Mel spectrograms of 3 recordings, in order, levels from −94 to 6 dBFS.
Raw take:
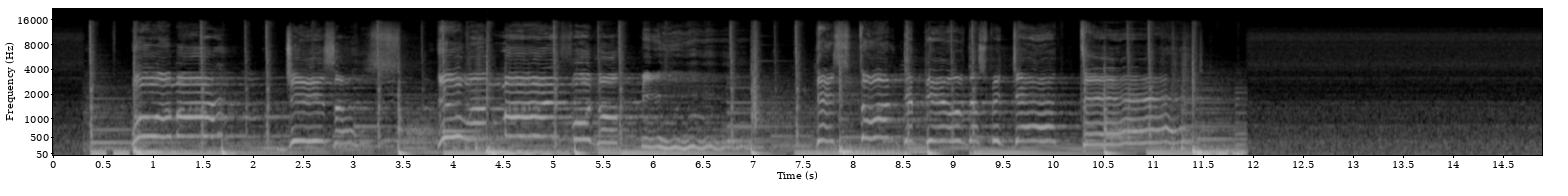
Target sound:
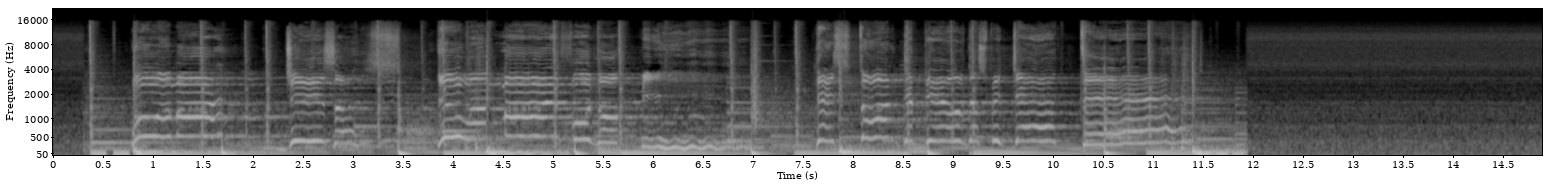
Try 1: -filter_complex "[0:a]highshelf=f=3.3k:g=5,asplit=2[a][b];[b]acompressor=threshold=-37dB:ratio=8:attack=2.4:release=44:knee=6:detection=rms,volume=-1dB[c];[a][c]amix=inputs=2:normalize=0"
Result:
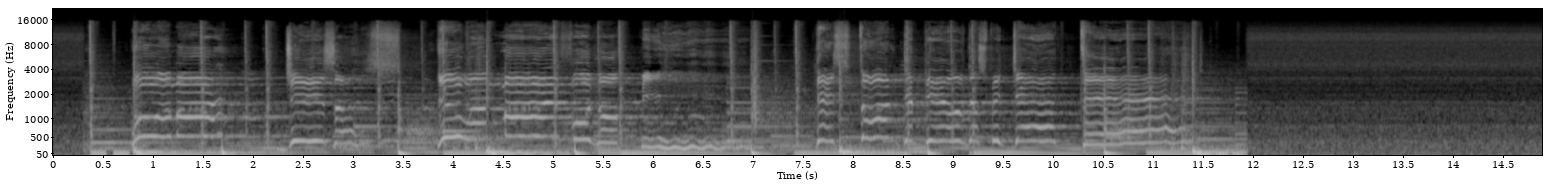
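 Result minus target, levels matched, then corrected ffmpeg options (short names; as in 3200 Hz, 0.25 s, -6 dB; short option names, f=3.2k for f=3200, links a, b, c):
compressor: peak gain reduction +9.5 dB
-filter_complex "[0:a]highshelf=f=3.3k:g=5,asplit=2[a][b];[b]acompressor=threshold=-26dB:ratio=8:attack=2.4:release=44:knee=6:detection=rms,volume=-1dB[c];[a][c]amix=inputs=2:normalize=0"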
